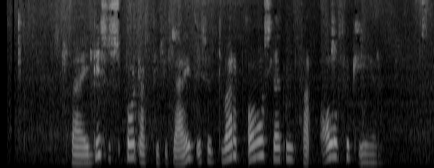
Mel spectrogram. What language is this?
Western Frisian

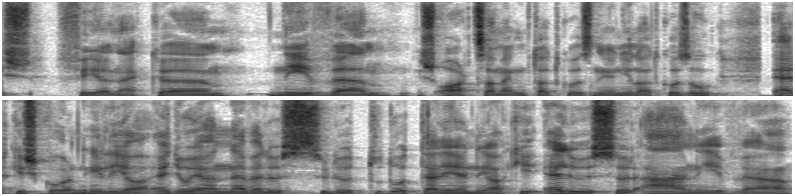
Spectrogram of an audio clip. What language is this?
Hungarian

